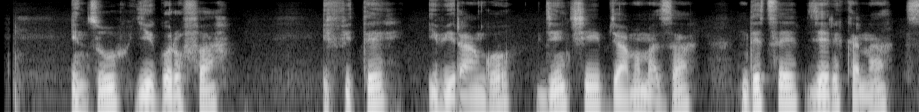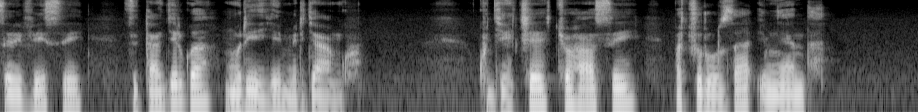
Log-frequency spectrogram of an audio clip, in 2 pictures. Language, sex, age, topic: Kinyarwanda, male, 18-24, finance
